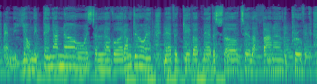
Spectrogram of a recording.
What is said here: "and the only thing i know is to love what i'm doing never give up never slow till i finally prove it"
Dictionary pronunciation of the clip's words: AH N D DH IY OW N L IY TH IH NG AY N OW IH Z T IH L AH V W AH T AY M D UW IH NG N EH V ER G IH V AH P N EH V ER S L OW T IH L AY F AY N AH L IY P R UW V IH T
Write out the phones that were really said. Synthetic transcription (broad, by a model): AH N DH IY OW N L IY TH IH NG AY N OW IH Z T IH L AH V W AH T AY M D UW IH NG N EH V ER G IH V AH P N EH V ER S L OW T IH L AY F AY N L IY P R UW V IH T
